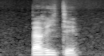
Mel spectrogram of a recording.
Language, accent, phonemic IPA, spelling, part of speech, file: French, France, /pa.ʁi.te/, parité, noun, LL-Q150 (fra)-parité.wav
- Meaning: equality, parity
